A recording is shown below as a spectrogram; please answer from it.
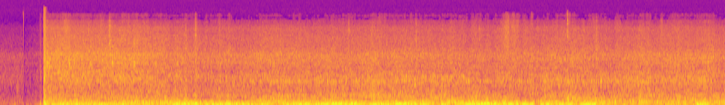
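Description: Steady low road rumble and tyre noise inside the cabin of a moving Tesla electric car, with no engine note. It cuts in abruptly under a second in.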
